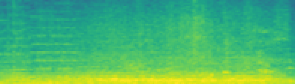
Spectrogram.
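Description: Steady running noise inside a passenger railway carriage on the move: an even rumble and hiss.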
